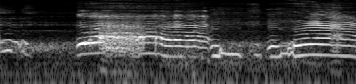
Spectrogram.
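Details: Newborn in his first week home, fussy: loud, sustained wailing cries with brief breaks for breath, ordinary fussy crying.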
